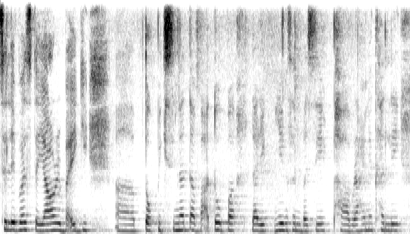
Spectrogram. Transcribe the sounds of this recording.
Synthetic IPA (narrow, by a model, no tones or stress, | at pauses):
selebɐstɐjawɾibɐʔɐjɡi | tok̚pik̚sinɐtɐbɐ̰ʔɐ̰topːɐ | laɾik̚jeŋsɐnbɐsipʰabɾaɦajnɐkʰɐlːi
